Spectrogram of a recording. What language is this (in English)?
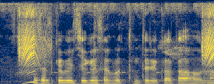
Bhojpuri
